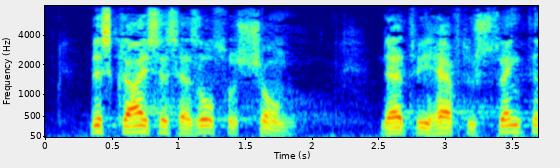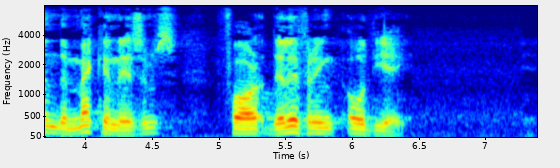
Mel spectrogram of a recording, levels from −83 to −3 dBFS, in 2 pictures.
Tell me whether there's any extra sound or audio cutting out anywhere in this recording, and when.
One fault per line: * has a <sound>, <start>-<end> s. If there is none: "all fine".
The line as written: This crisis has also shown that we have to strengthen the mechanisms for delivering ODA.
all fine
